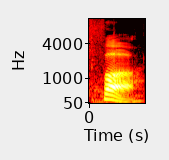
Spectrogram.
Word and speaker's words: phở: It's pronounced pho, not pho.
